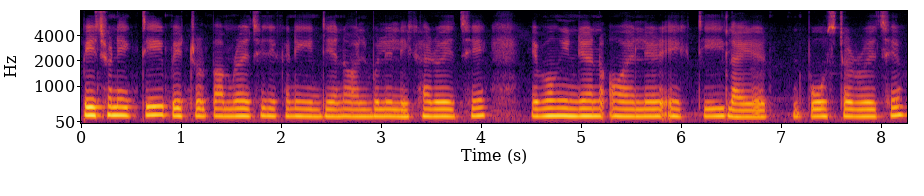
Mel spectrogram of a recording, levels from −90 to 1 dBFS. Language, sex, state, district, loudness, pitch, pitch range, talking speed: Bengali, female, West Bengal, Kolkata, -17 LUFS, 195 Hz, 190-200 Hz, 130 wpm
